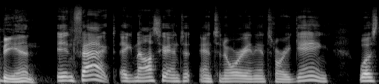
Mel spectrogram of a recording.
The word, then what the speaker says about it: Antinori: Cameron, could you pronounce that for me? Ignacio Cattori. Antinori.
